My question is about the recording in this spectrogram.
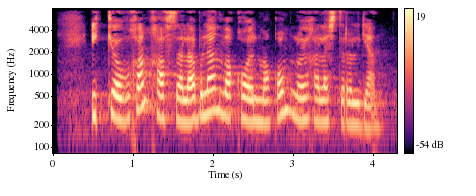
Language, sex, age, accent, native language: Uzbek, female, 18-24, Jizzax, Uzbek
